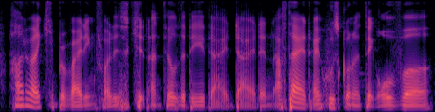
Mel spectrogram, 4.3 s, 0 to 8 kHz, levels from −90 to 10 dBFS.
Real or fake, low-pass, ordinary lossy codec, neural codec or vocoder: real; none; none; none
